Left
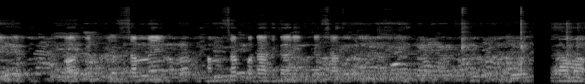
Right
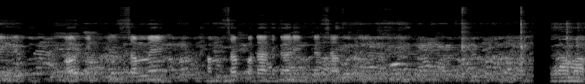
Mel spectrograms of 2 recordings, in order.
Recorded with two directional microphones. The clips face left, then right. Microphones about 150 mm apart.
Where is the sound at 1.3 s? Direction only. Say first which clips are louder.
Left 1 dB; centre (ahead or behind).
